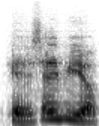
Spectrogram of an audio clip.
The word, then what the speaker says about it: 샐비어: 뭔지 알아요 사로미아예요 사루비아 사루비아를 셀비어라고 영어를 읽는 방식이 사루비아로 읽느냐 사루비아는 일본식 발음이겠죠 그리고 이제 샐비어 칸나 이렇게 나누고 있는데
